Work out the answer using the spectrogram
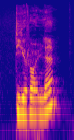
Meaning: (noun) 1. roll, reel, spool 2. roll, tube 3. a relatively small wheel on which something is rolled (as on a wheelie bin) 4. role, part 5. roller, castor, pulley 6. roll 7. mangle, wringer
- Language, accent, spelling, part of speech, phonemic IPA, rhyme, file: German, Austria, Rolle, noun / proper noun, /ˈʁɔlə/, -ɔlə, De-at-Rolle.ogg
